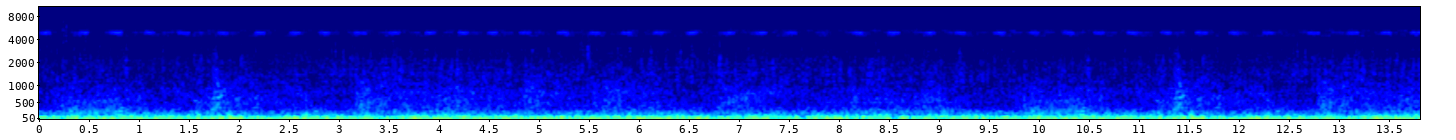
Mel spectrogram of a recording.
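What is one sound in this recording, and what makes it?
Heavy armored footsteps march in a steady rhythm.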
